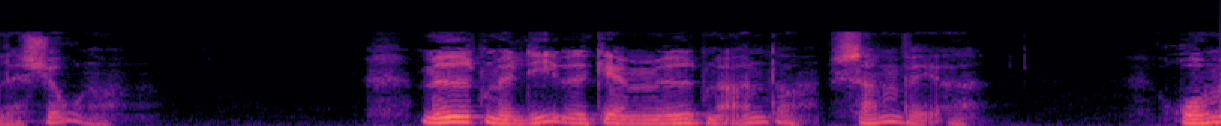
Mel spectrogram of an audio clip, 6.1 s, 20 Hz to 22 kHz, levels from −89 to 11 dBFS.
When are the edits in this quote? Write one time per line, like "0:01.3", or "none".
0:04.1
